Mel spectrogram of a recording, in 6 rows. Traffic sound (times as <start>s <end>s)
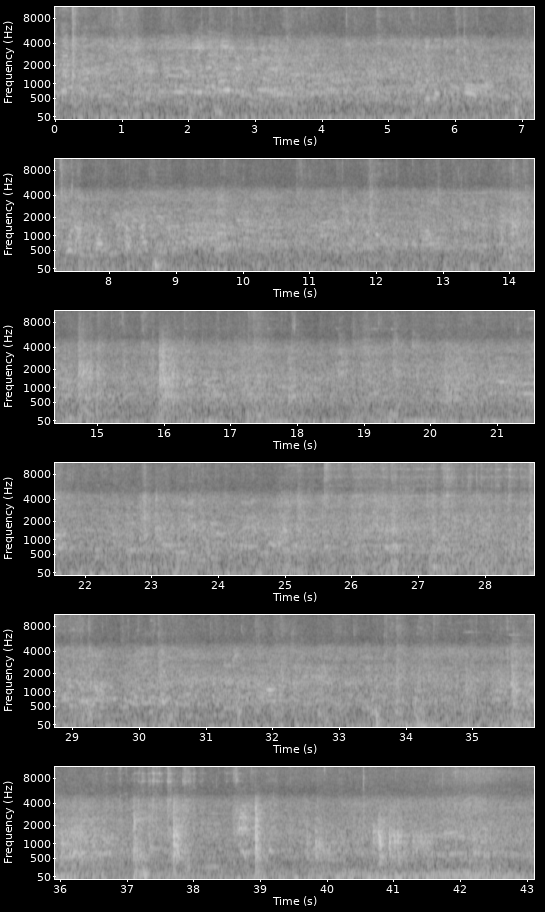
32.3s 43.1s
